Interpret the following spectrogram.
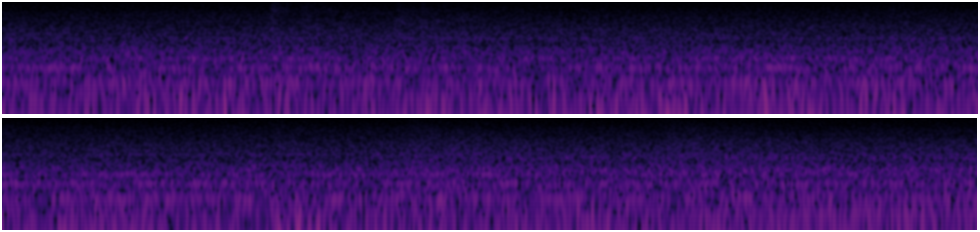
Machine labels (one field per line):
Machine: fan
